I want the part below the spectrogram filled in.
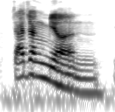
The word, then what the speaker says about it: Jajangmyeon: Jajangmyeon. Yeah, jajang is the black bean sauce, and myeon just means noodles, myeon.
